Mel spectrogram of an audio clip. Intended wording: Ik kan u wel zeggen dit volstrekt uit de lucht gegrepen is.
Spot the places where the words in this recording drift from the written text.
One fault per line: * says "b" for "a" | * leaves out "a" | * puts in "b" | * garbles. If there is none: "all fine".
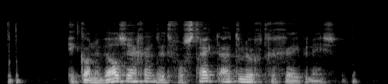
all fine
